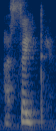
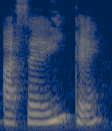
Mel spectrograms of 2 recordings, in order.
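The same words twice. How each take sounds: First: The i is short, gliding after the e. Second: The i is long, in a separate syllable. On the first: The speaker calls it right. "sino aceite. La I se escucha solamente un poco" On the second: The speaker calls it wrong. "no es aceite"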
